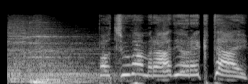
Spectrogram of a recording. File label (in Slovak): jingle, zuza pocuvam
